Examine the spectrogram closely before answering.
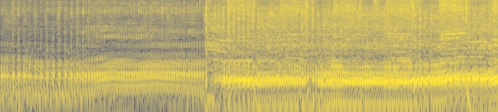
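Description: Enduro dirt bike engine running and revving, its pitch wavering up and down. It gets louder about two seconds in.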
